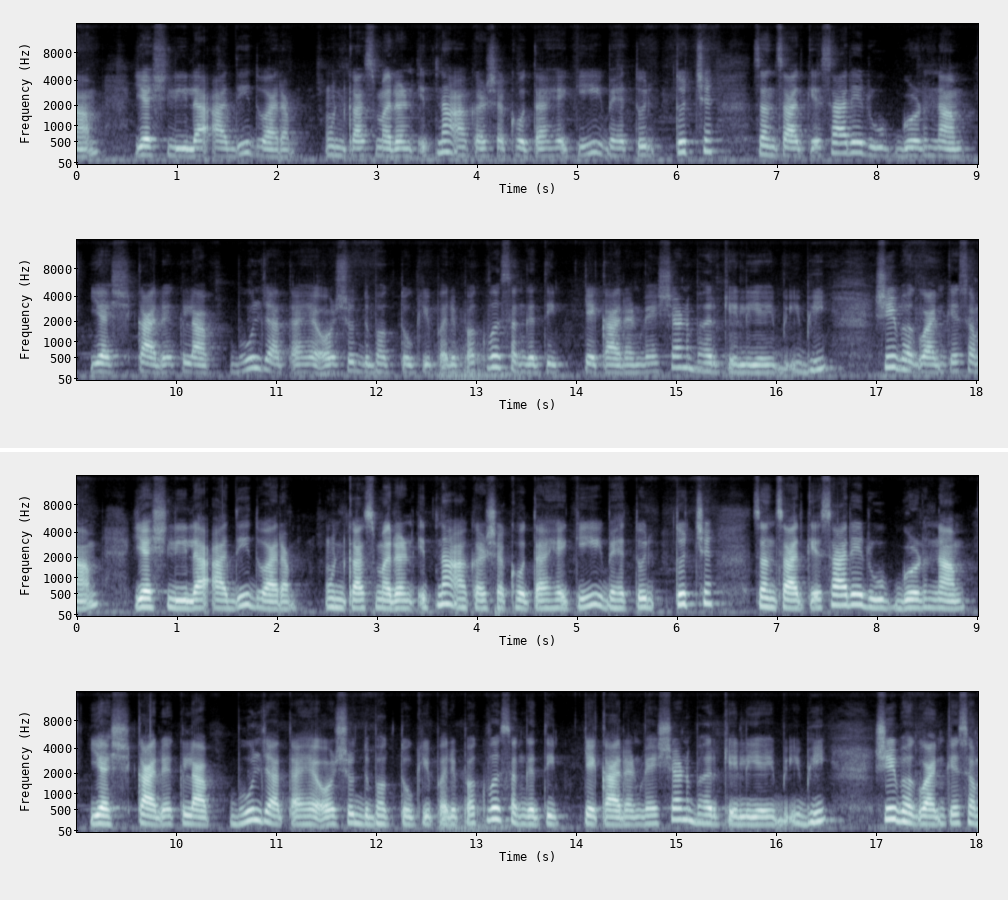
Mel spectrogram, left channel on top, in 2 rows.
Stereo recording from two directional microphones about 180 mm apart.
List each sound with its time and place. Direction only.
0.6 s a woman's voice: 30° right (ahead or behind)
